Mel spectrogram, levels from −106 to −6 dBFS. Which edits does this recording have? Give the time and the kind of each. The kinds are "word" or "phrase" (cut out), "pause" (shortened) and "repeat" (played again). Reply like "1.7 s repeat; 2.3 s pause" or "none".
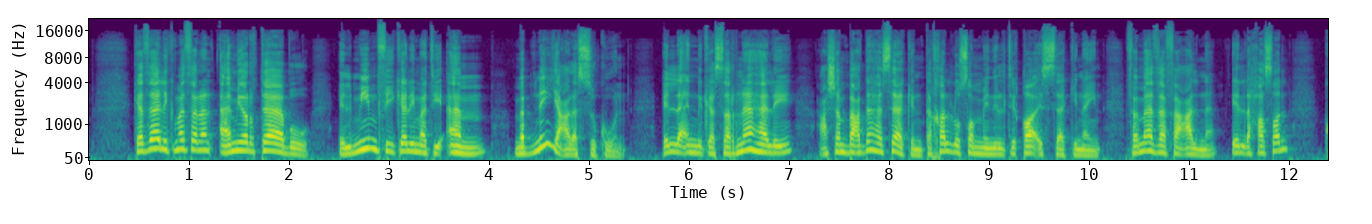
none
